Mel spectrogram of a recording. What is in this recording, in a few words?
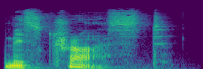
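"mistrust", British English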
